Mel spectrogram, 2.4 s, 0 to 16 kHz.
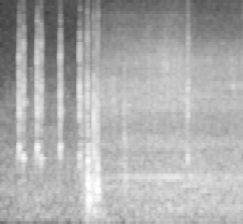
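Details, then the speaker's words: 1998 Ford Explorer: a few switch clicks, then an even, smooth motor hum as the power window travels without strain; the window motor is working fine. "here we go look at that smooth functioning Windows all"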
